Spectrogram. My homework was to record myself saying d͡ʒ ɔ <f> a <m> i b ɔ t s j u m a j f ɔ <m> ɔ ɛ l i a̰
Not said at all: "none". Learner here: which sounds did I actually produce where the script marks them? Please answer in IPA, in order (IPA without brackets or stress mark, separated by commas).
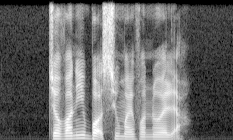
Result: v, n, n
